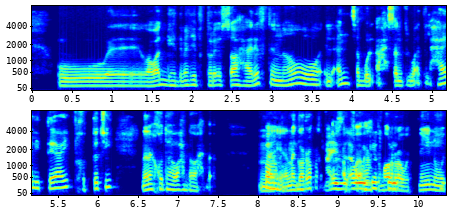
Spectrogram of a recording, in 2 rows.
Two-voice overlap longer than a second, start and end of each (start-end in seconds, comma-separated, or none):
8.1-9.8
